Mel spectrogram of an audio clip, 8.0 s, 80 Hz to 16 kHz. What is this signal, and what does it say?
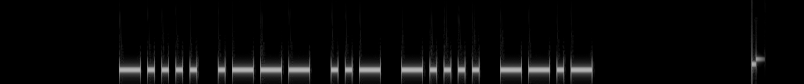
Morse code, heard as a keyed tone, about 17 wpm, 700 Hz. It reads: 6JU6Q
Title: Code Groups - 5 Letter:Numbers - 17wpm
